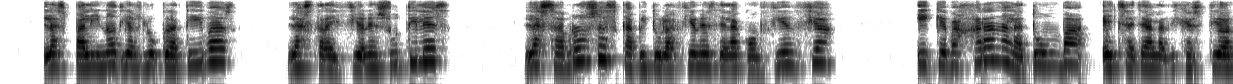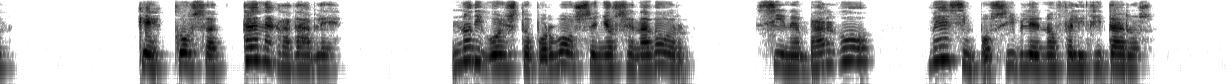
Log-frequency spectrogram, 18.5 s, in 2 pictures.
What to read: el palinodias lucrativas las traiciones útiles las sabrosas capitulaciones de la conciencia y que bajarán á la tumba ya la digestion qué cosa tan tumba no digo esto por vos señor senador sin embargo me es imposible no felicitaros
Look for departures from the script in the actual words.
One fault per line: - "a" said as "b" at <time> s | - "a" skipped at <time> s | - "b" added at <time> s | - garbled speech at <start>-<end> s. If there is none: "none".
- "el" said as "las" at 0.3 s
- "hecha" added at 8.3 s
- "tumba" said as "agradable" at 11.3 s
